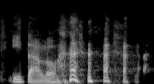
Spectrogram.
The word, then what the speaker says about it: Italo: and Italo, we went, it's Italo. It's fun to say when you say it right.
